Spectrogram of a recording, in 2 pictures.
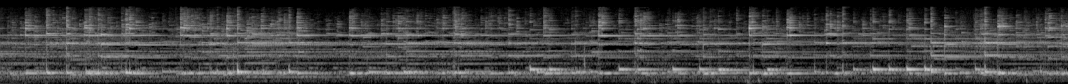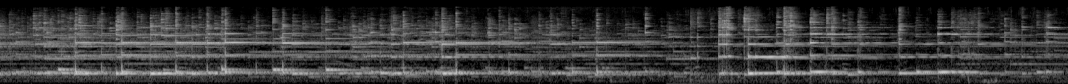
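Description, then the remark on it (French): Many cowbells, made in Valais, clang together without pause, their bright metallic tones overlapping in a dense, jangling chorus that stays fairly steady in loudness throughout, with no voices. “Je m'étais fait faire cette marque en Valais pour faire ces sonnettes.”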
